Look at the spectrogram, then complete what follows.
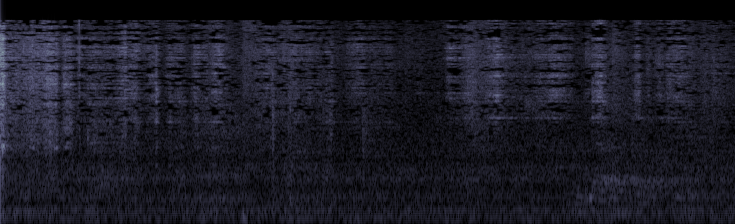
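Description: Faint rubbing and scraping of a hand handling and turning an aluminium extrusion profile, in short scratchy bursts, with a sharp click right at the start.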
